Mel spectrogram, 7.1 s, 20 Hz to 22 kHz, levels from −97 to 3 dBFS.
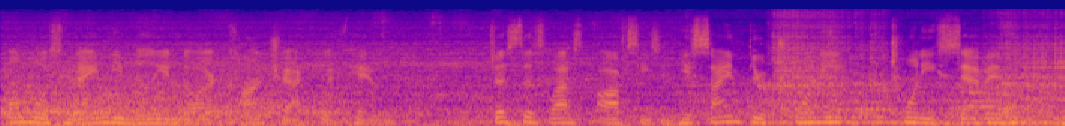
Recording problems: train or aircraft noise; loud; throughout; 1 dB below the speech

